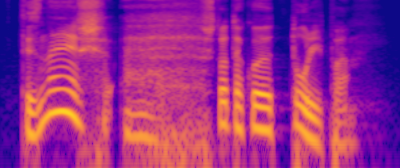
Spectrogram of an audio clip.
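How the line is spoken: Sighing question. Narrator (Russian): вздохнув, спросил Петрович

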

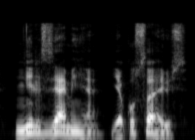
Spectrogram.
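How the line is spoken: Angry girl's reply. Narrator (Russian): зло ответила девушка

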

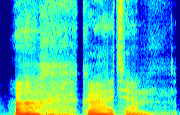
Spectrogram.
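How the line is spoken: Understanding sigh. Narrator (Russian): понимающе вздохнул директор

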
